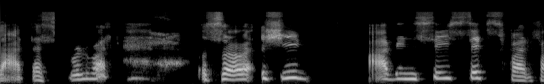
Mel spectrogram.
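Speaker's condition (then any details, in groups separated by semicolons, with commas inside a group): Dystonia; affects throat upward; 4 to 5 years duration; hard time talking, throat spasms on exertion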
